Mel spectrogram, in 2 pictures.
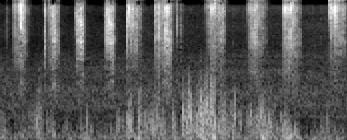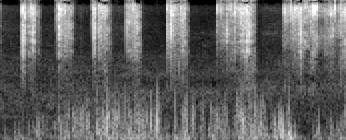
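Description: Long blue acrylic nails scratch quickly back and forth across a solid sandstone block wall with mortar joints. The result is a steady run of short, gritty rasping strokes, each with a bright hissy edge, over a dull low rumble.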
